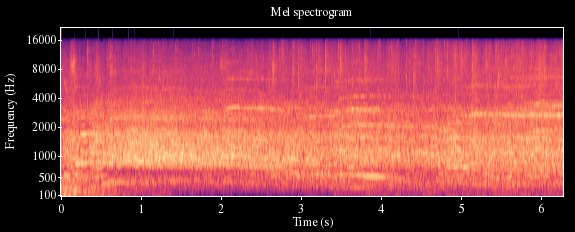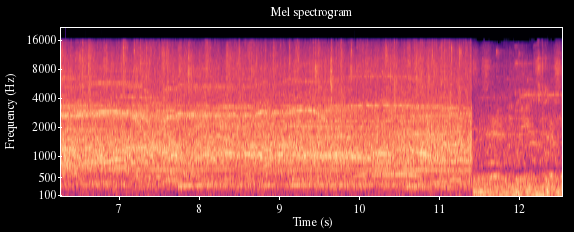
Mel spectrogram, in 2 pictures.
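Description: A crowd cheers loudly in a large echoing hall.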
